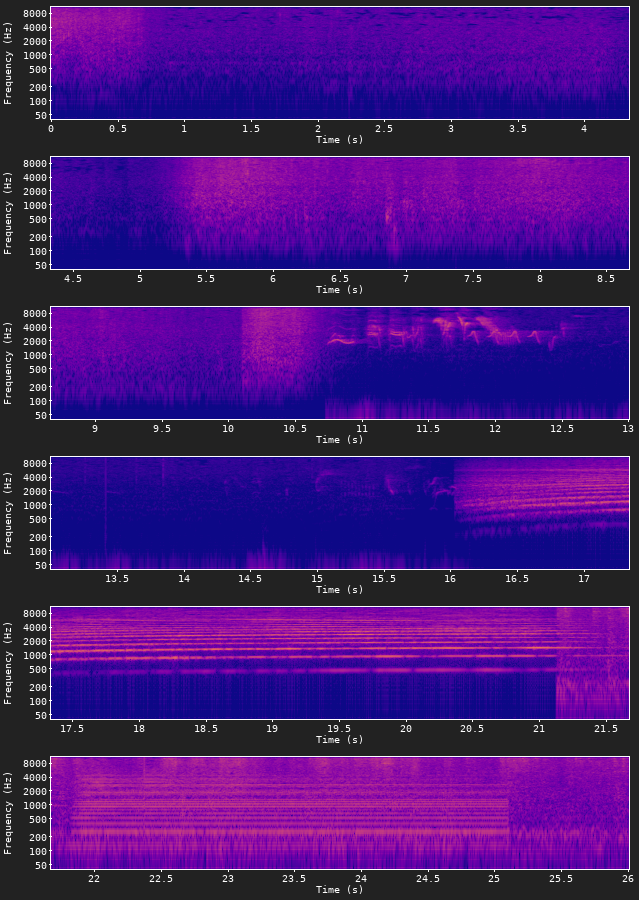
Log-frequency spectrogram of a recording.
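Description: A stretch of hissing noise, then a low rumble, then a siren winding up in pitch over about five seconds. It is followed by a loud, deep, steady horn blast that runs through the last four or five seconds.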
